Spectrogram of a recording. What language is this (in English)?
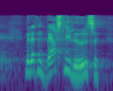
Danish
